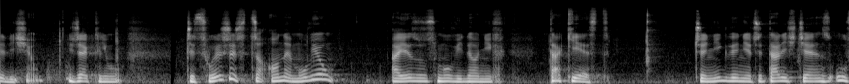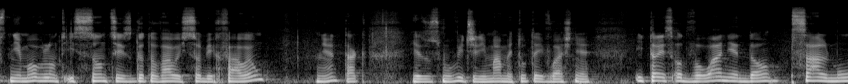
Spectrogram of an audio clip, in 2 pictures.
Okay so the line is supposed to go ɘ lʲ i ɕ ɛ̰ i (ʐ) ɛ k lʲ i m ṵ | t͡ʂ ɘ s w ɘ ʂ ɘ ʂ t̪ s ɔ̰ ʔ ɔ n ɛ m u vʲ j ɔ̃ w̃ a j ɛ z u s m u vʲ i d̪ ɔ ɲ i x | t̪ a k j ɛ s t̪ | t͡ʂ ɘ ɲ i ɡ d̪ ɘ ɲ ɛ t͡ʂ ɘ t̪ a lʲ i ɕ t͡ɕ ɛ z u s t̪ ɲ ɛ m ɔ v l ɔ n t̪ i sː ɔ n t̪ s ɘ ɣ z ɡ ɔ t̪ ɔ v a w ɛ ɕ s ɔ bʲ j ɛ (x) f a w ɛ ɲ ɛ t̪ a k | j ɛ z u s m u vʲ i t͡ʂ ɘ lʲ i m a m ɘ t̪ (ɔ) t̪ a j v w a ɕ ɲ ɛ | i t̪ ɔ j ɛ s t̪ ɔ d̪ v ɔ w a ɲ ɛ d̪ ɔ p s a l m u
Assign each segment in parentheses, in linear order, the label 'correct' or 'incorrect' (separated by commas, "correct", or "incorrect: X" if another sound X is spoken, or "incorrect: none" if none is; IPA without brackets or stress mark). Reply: correct, correct, incorrect: u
